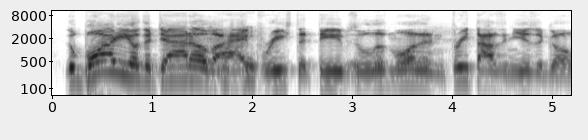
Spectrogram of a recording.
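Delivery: put-on Boston accent. Host quoting a man promoting his mummy unwrapping, in a boston voice. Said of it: "Boston voice".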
